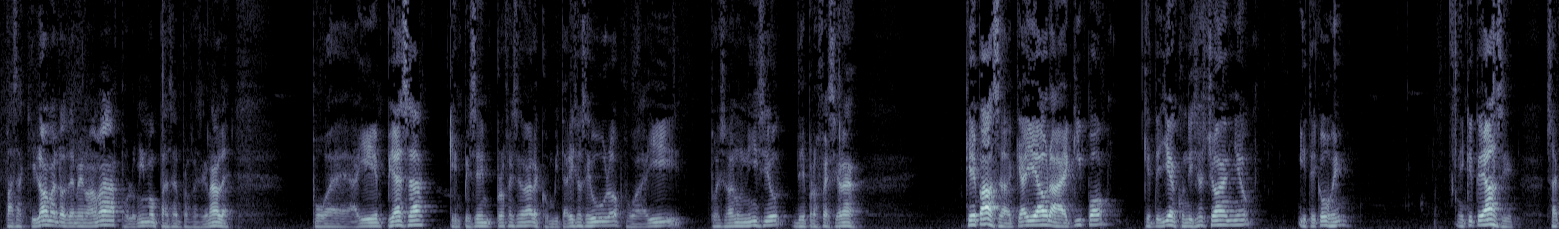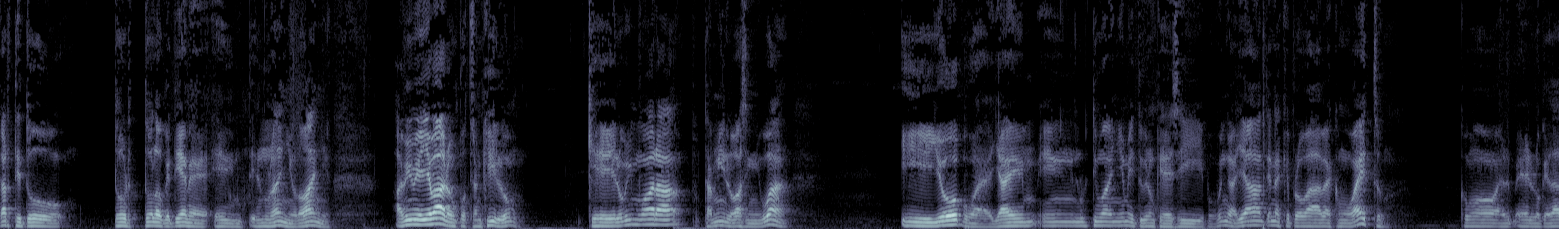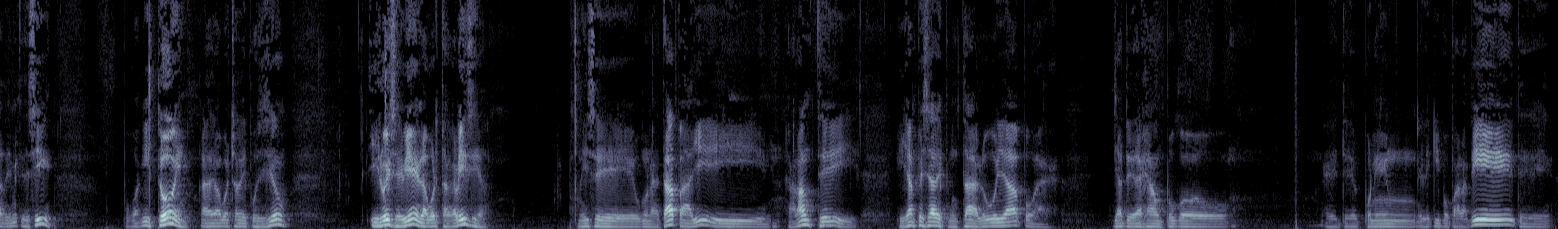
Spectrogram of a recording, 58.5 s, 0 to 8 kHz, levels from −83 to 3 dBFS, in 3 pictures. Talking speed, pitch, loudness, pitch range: 155 wpm, 120 Hz, -26 LUFS, 105-140 Hz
